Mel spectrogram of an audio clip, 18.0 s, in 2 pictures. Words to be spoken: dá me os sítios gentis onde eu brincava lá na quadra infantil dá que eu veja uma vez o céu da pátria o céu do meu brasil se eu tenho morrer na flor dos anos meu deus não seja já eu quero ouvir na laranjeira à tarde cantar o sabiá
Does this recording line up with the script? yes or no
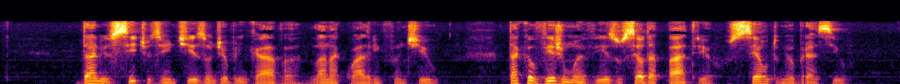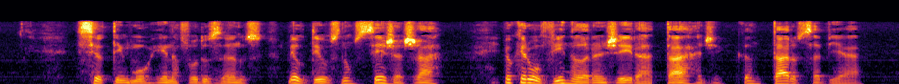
yes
